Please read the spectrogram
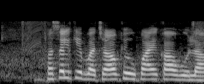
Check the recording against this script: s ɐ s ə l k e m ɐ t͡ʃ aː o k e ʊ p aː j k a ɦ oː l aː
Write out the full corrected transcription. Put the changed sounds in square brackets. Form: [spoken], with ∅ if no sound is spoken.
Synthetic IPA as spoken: [f] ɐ s ə l k e [b] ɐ t͡ʃ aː o k e ʊ p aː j k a ɦ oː l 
